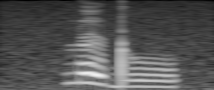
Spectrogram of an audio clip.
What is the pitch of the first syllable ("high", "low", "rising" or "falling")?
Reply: falling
